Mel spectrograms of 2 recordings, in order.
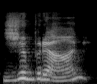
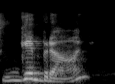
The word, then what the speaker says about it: Gibran: Yes, let me pronounce to you his name, Gibran, not Gibran, and I'll tell you why. And it's Khalil, not Kahlil, and I'll tell you why. So Gibran, Khalil Gibran, that's his name.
